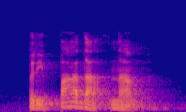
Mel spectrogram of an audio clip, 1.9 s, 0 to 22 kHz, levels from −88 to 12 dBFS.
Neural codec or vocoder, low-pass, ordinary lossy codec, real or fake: none; none; none; real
